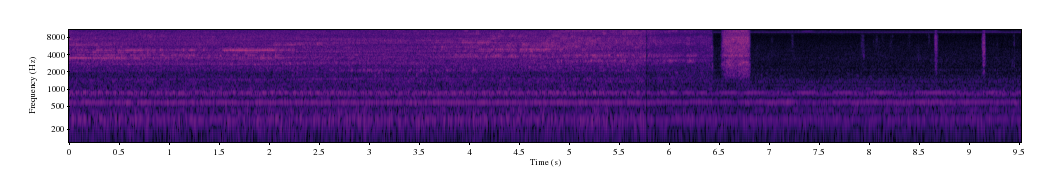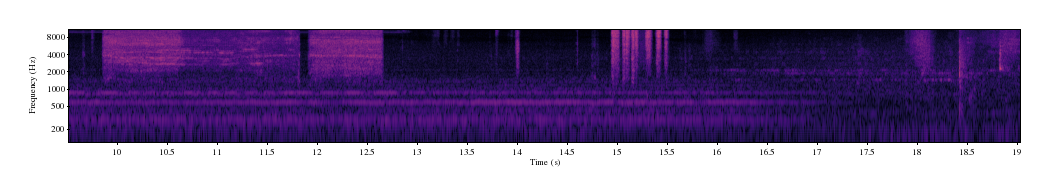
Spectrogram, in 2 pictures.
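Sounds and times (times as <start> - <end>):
wood lathe motor hum: 0.0 - 6.7.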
